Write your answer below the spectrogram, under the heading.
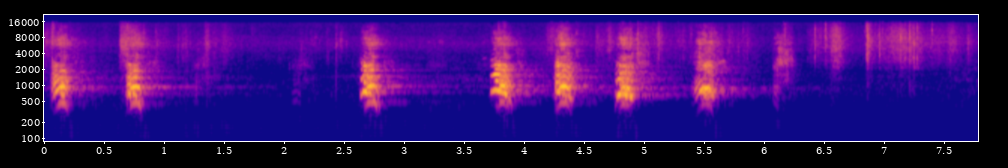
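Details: Max Pine Knot, a Treeing Mountain View Cur of about three, barks while treeing squirrels on a South Carolina hunt: seven sharp, loud barks at irregular intervals, roughly two per second in bursts, with faint rustling after.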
